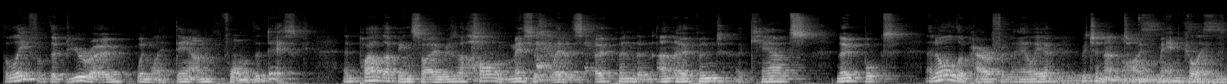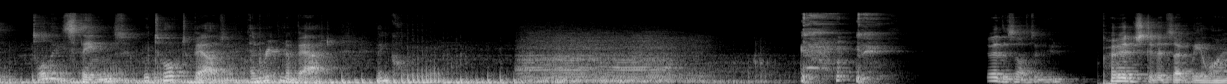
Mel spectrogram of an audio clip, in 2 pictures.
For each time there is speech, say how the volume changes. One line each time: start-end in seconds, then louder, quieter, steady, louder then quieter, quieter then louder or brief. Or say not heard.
0.1-16.4 steady
22.1-24.5 brief.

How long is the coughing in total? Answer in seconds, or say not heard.
4 s.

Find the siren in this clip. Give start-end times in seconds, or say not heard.
not heard.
